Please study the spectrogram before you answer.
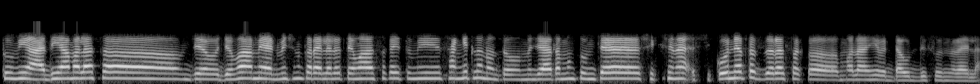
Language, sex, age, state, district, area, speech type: Marathi, female, 45-60, Maharashtra, Washim, rural, conversation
